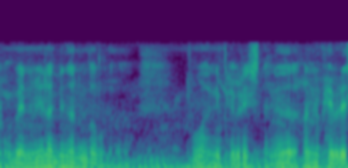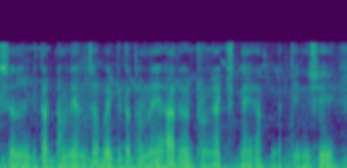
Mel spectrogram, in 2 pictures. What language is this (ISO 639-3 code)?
brx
